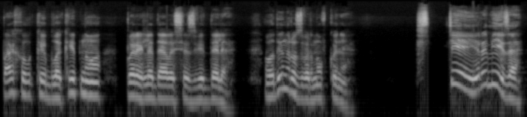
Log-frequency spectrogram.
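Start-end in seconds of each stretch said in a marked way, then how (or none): 5.2-6.5 high-pitched call to halt; shouted command. A narrator's reading. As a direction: call out sharply to stop a rider. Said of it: "крикнув Скиглик".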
